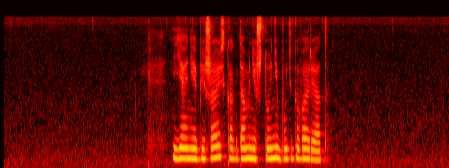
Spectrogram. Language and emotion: Russian, neutral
